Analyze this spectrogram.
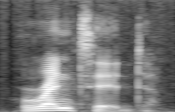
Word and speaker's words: rented: For example, rent ends with the sound t. So we pronounce the ed ending id. Rented. Decide ends with the sound d. So we pronounce the ending id. Decided. The pronunciation id adds an extra syllable to the verb. Rent has 1 syllable. Rented has 2 syllables.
